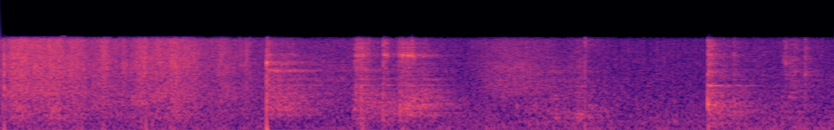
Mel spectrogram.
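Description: Plastic carrier bag crinkling as a small metal hobo stove is unwrapped, then metal camping cookware knocking and clinking: a sharp knock just under two seconds in, a few light ringing clinks, and another knock near the end.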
